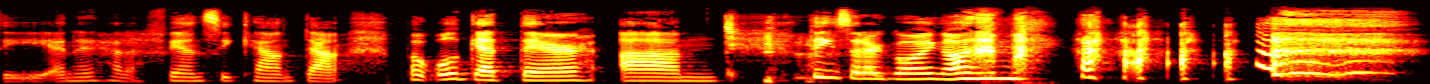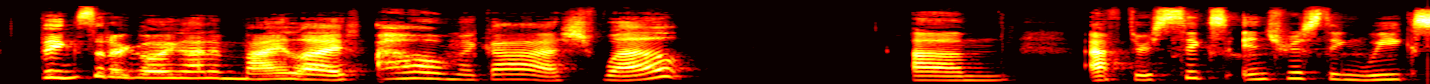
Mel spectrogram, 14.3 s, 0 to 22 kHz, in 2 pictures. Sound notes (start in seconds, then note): 5.4 laughing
